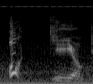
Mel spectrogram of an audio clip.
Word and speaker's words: Okiok: Okiok. The accent is on the ok.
